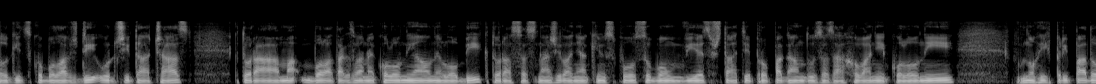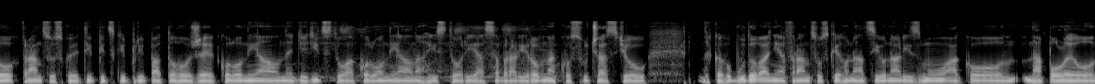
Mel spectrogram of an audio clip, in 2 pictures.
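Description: From 13.9 to 16.75 s, the speech picks up a feedback echo between two devices. Two devices in one room were likely on the same call. One played back what the other's microphone sent, and that microphone heard it again. Neither echo canceller removes sound played by the other device. Each syllable returns at a regular interval of roughly 150 ms. The repeats peak about 21 dB below the speech and sound thinner and ringing, above call audio that stops at 8 kHz.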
